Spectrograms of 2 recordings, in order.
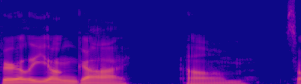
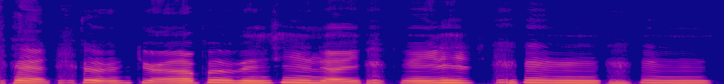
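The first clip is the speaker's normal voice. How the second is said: put-on high, loud, sobbing small-kid voice; acted kid crying fit, words half understood; crying little kid; 10 semitones higher, 6 dB louder, much slower than usual. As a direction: blubber it out like a panicked little boy. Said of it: "best reenactment I could do of a little kid fucking crying".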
